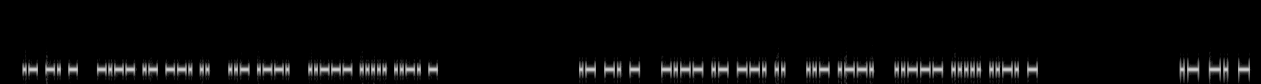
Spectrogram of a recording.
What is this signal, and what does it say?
Morse code, heard as a keyed tone, about 35 wpm, 700 Hz. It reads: ANT YAGI UP 25FT ANT YAGI UP 25FT ANT
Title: Speed-Racing Common QSO Phrases Encore - 28wpm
